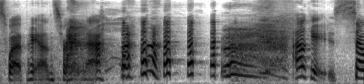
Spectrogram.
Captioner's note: laughs; both laugh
